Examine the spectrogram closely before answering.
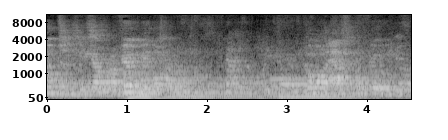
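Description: An organ plays along with the singing.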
